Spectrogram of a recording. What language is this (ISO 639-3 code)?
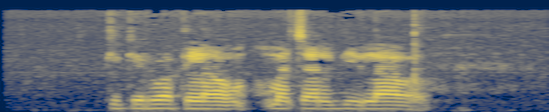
luo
